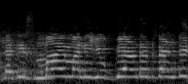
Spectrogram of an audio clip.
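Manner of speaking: angry. Acted. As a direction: defend your money angrily. Quarrel over money.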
